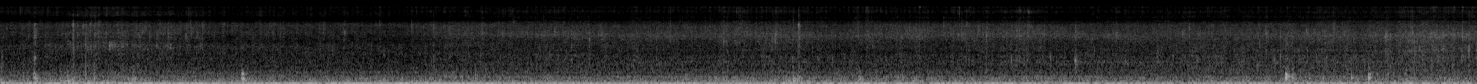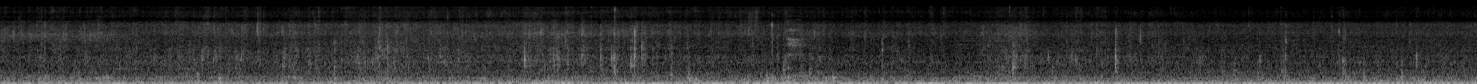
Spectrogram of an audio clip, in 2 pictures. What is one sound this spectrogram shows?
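Wind blows steadily outdoors, rustling leaves and buffeting close by.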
